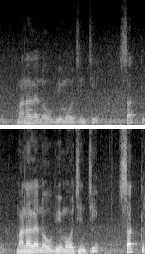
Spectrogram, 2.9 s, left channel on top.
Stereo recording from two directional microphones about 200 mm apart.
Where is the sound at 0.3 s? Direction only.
40° right (ahead or behind).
